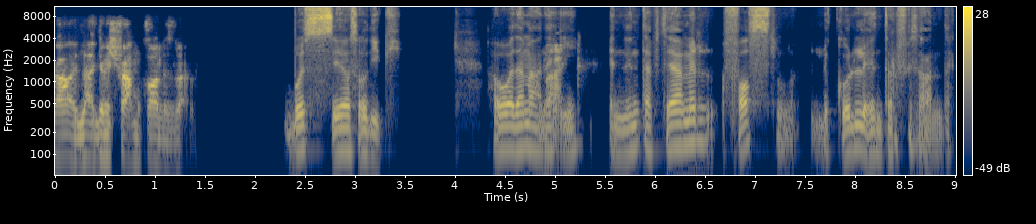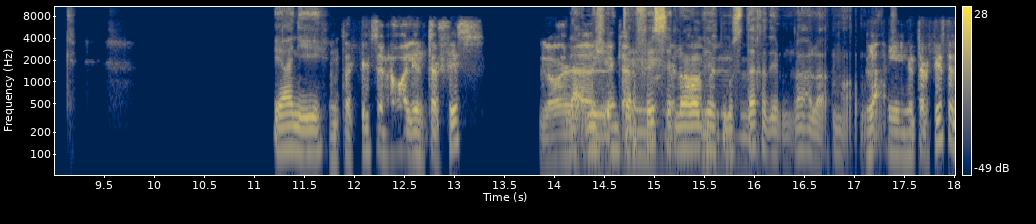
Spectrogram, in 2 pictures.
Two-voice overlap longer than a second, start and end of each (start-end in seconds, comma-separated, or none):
14.1-16.0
